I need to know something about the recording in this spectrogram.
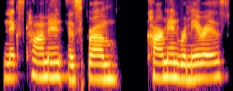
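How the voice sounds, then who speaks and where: A woman at a county commission meeting, reading public comment letters aloud in a steady, measured way with small slips and restarts. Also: medium pitch, clean tone.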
